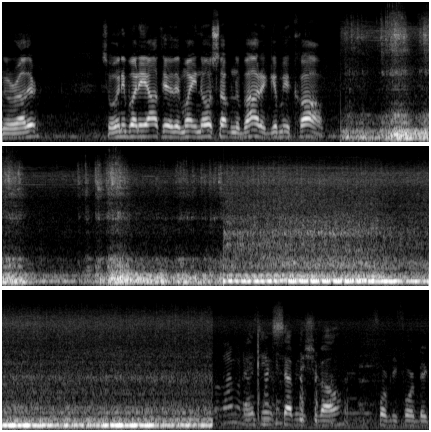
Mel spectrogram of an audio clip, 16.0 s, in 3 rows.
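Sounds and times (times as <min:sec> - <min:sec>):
car engine running: 0:04.2 - 0:13.3
low engine note: 0:04.2 - 0:13.4.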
